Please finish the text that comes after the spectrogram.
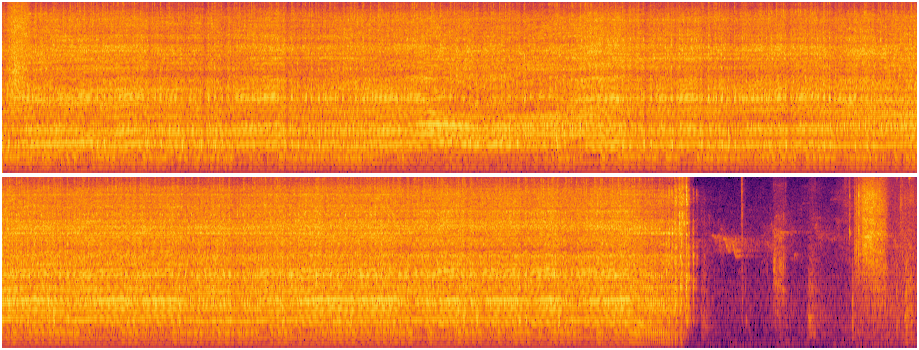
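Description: A weed eater's small two-stroke engine, just fitted with a repaired recoil spring, runs loud and steady for about sixteen seconds with a rough, uneven note, then cuts out abruptly, leaving faint clicks and handling noises.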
